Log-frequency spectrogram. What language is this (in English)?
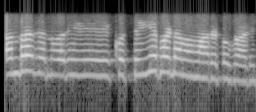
Hindi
